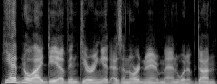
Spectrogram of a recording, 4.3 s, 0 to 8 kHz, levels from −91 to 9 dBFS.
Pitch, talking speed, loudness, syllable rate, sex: 110 Hz, 195 wpm, -19 LUFS, 4.7 syllables/s, male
